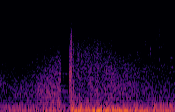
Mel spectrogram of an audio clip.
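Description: A Thumper cannon fires in the BattleTech video game: one sharp, loud blast followed by a rumbling low boom that rolls on for over a second, with no voices.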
